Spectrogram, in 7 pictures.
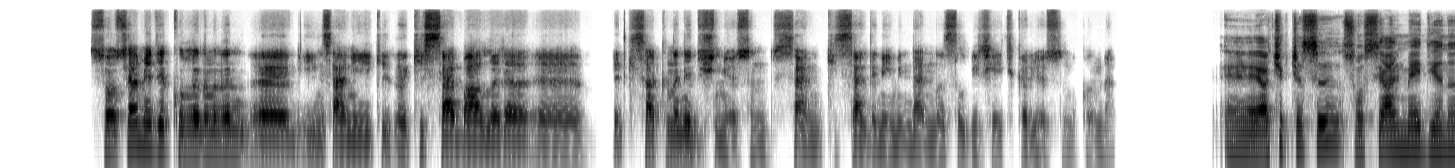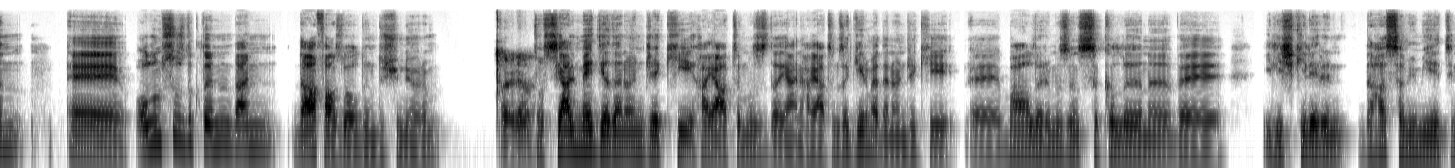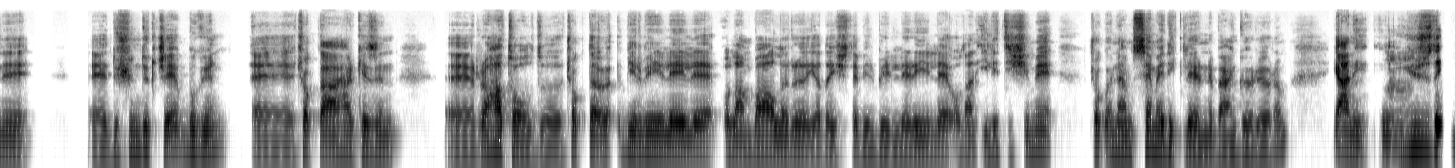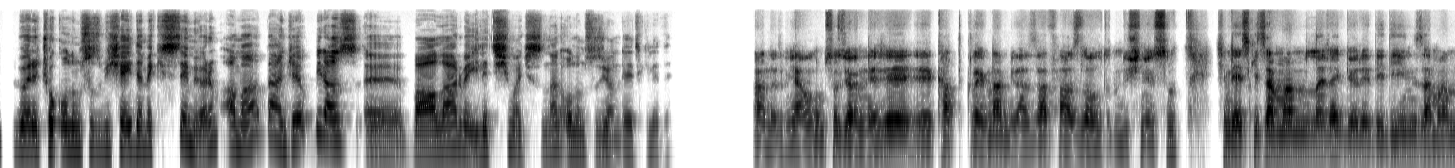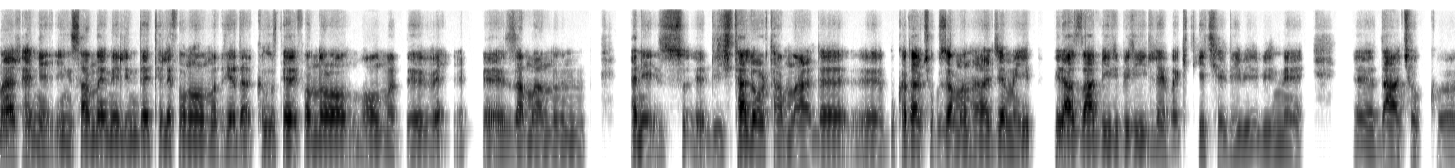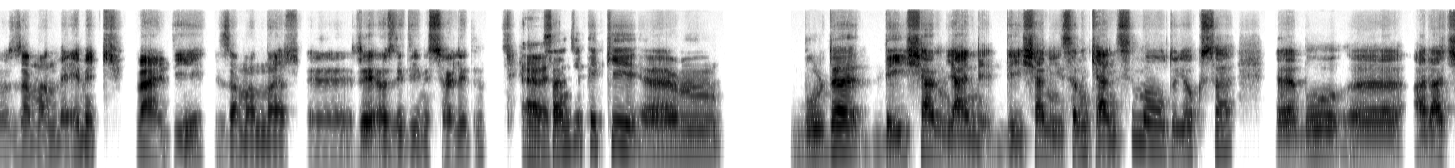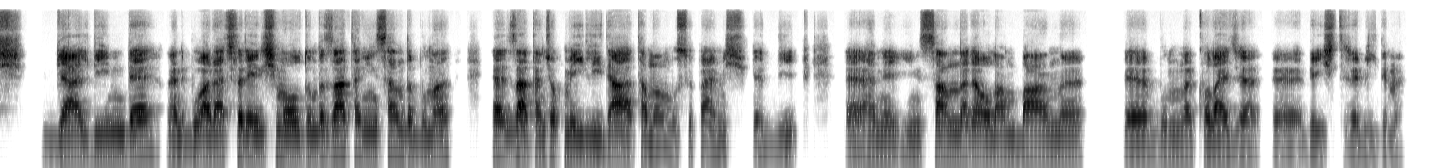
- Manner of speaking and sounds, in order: other background noise; throat clearing
- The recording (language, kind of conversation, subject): Turkish, podcast, Sosyal medyanın ilişkiler üzerindeki etkisi hakkında ne düşünüyorsun?
- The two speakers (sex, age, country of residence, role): male, 40-44, Portugal, host; male, 45-49, Spain, guest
